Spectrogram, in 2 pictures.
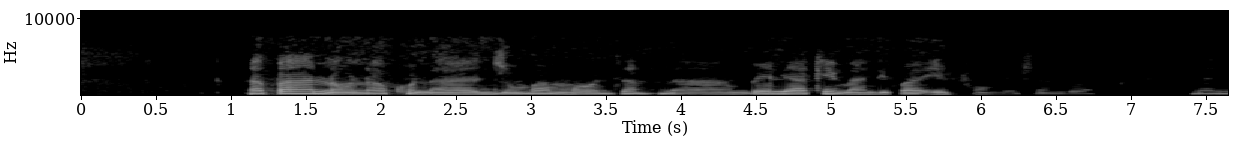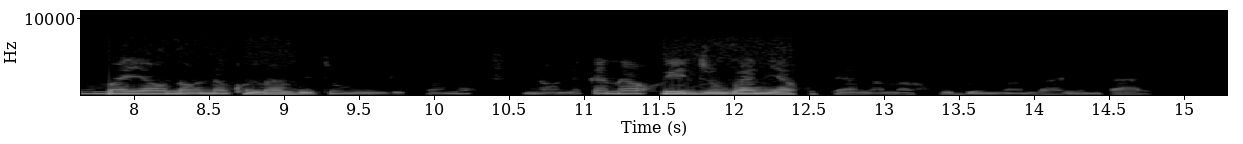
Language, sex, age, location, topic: Swahili, female, 18-24, Nakuru, government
